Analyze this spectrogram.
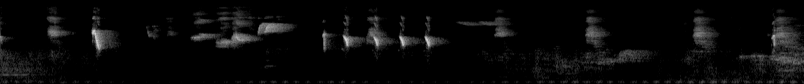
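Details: Female sooty-headed bulbul calling to lure males and stir their breeding urge: varied high chirps and slurred notes, with a quick cluster of four sharp chirps in the middle.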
